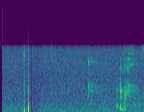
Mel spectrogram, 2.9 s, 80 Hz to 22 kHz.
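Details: Hiccups in a 2-day-old newborn girl: a pair of short, sharp hiccup jolts, then soft noises.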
